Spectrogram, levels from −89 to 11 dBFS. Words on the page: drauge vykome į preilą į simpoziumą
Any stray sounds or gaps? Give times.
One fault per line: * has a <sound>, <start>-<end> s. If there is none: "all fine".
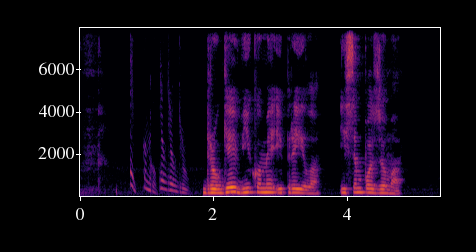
* has a chirp, 0.8-1.7 s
